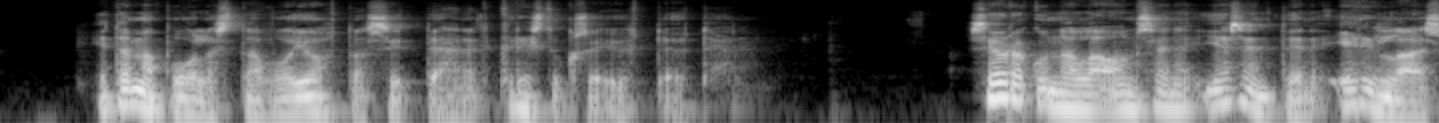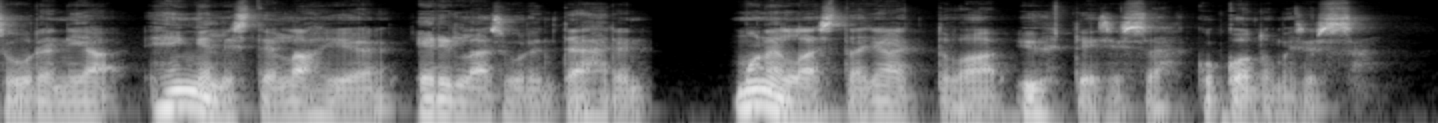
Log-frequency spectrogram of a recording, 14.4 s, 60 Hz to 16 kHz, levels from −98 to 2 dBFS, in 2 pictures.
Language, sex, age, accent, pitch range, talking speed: Finnish, male, 50-69, native, 90-120 Hz, 95 wpm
